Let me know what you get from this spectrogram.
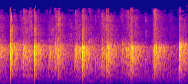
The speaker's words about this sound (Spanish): Por favor, si pueden alzar la mano las personas anglos que están aquí. Para ustedes, primero mí. Y luego mi aplauso.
